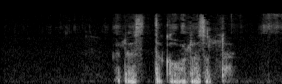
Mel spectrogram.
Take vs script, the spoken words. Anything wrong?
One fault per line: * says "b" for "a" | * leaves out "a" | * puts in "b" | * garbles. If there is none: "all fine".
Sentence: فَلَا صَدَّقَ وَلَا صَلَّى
all fine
